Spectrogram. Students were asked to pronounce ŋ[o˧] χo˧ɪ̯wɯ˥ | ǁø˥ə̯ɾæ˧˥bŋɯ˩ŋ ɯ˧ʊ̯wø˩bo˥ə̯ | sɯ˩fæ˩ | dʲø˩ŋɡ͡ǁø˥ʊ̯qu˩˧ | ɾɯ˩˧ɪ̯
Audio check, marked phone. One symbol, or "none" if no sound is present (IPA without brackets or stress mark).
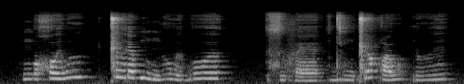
o˧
